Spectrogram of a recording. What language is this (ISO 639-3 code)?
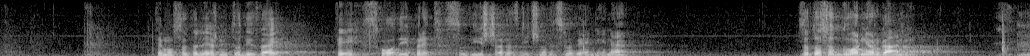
slv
